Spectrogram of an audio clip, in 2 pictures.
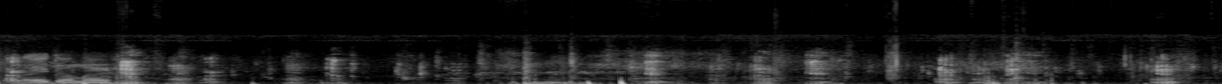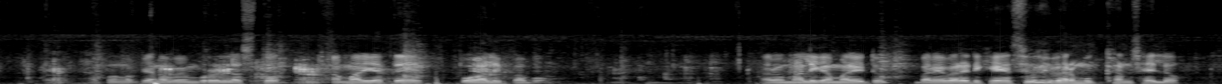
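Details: Yorkshire and Hampshire pigs on a pig farm in Assam give harsh, harmonic squeals and grunts in irregular bursts, with a loud run of squealing near the end. Human voices are heard in the background.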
